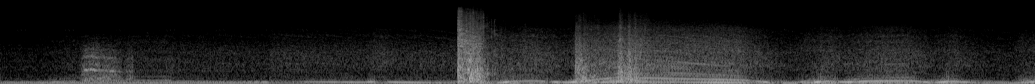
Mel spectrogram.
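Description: A truck engine hums and revs as it drives up.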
